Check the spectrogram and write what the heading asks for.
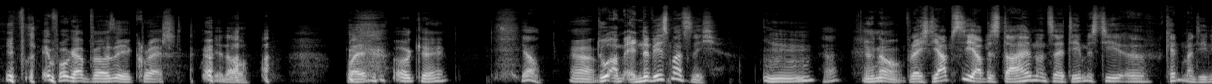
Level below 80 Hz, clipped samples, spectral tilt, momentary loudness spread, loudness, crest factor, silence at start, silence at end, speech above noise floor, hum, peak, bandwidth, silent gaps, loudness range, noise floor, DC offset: -58 dBFS; under 0.1%; -5 dB/octave; 13 LU; -18 LUFS; 18 dB; 0.05 s; 0 s; 28 dB; none; -2 dBFS; 16.5 kHz; none; 3 LU; -45 dBFS; under 0.1%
